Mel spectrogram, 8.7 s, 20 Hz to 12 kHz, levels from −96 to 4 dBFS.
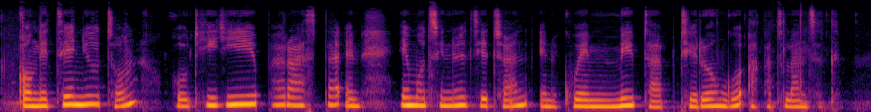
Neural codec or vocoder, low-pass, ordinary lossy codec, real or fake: codec, 24 kHz, 0.9 kbps, WavTokenizer, medium speech release version 1; none; none; fake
